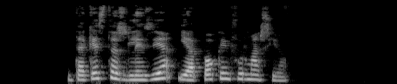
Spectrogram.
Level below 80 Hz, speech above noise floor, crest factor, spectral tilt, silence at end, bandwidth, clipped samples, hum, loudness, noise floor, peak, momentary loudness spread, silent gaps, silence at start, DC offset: -66 dBFS; over 68 dB; 18 dB; -4.5 dB/octave; 1.1 s; 17 kHz; under 0.1%; none; -22 LUFS; under -90 dBFS; -6 dBFS; 12 LU; none; 0.7 s; under 0.1%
